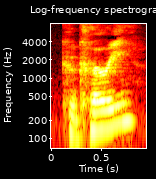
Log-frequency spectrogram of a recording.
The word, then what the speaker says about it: kukri: so what is a kukri other than being a really fun word to say um well the kukri or i guess it is also pronounced kukuri um if i'm even pronouncing that right is a type of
